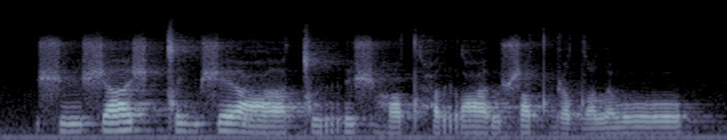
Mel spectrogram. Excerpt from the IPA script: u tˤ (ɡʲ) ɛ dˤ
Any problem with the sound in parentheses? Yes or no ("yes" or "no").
no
